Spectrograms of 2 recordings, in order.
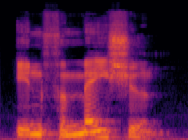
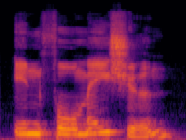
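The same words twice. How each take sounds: First: The unstressed syllables are reduced to schwa. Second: The unstressed syllables have full vowels. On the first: The speaker calls it right. "So we should say information" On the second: The speaker calls it wrong. "we don't say information"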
